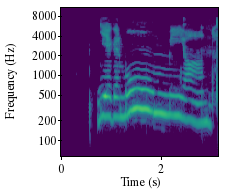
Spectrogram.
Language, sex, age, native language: Icelandic, female, 8, Icelandic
